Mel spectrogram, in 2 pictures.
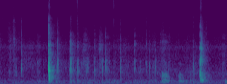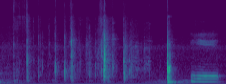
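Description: Small plastic knocks and taps sound as a phone is handled.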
